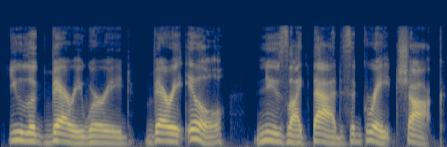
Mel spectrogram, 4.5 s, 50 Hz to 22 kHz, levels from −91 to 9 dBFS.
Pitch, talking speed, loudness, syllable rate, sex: 150 Hz, 175 wpm, -18 LUFS, 4.1 syllables/s, female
